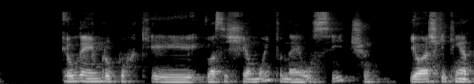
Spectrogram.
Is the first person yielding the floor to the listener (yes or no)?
no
